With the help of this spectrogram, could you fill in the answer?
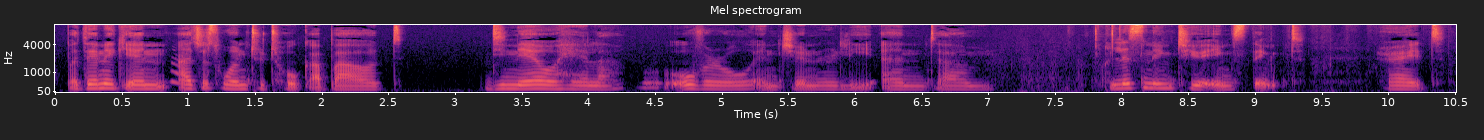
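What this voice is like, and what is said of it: Sick, flu-affected voice. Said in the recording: “I'm so sorry for my voice. ... I think I'm coming a bit with flu”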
